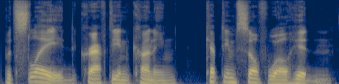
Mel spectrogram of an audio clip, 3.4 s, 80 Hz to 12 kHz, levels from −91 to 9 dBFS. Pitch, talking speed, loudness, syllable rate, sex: 105 Hz, 160 wpm, -22 LUFS, 4.7 syllables/s, male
